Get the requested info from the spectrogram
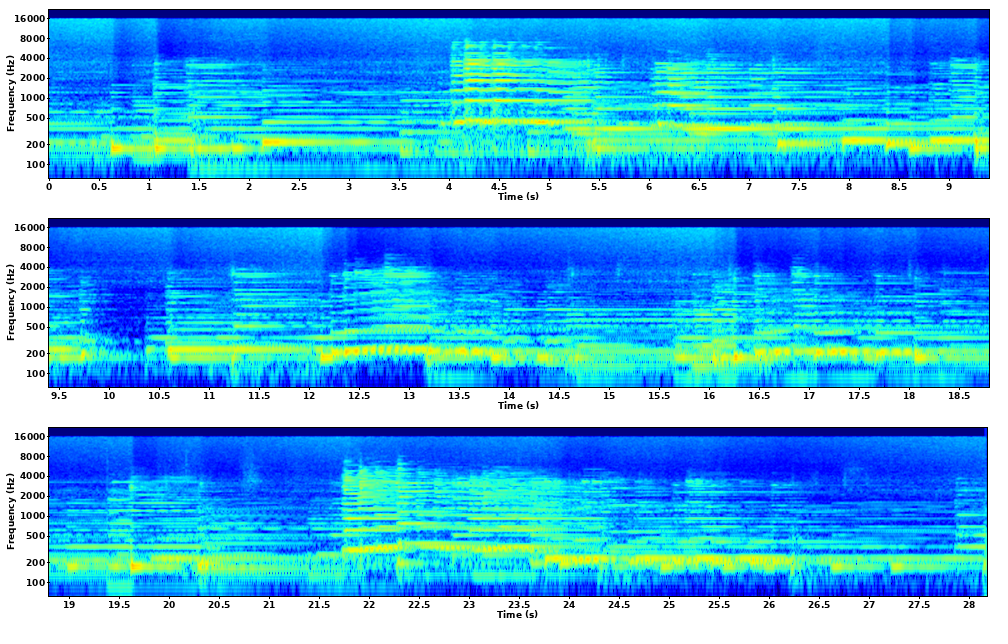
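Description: Live instrumental music playing a melody in long held notes, dipping briefly in level about ten seconds in.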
